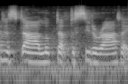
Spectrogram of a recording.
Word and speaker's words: Desiderata: download it i just looked up to see durata it's spelt de SI de ra ta but those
